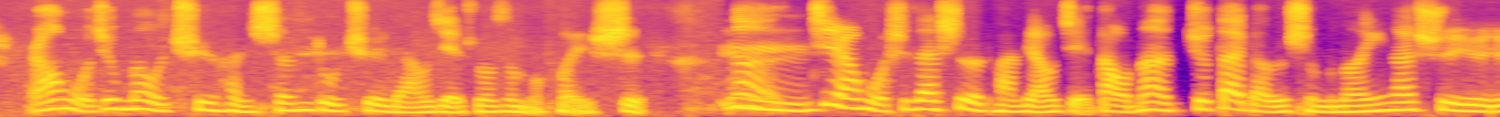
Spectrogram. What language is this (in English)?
Chinese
